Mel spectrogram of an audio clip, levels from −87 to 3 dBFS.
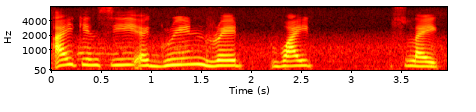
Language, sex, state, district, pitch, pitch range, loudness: English, female, Arunachal Pradesh, Lower Dibang Valley, 245 Hz, 230-275 Hz, -18 LUFS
